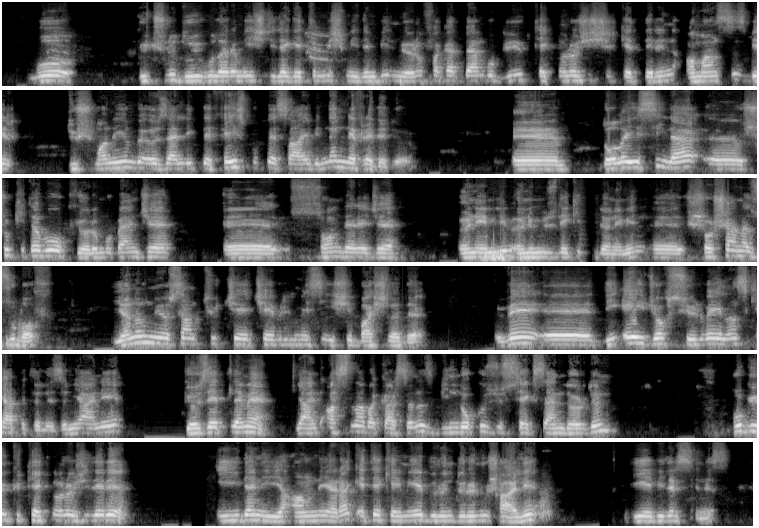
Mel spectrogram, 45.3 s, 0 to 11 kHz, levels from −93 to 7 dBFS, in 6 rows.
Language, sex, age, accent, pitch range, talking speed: Turkish, male, 50-69, native, 140-170 Hz, 90 wpm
